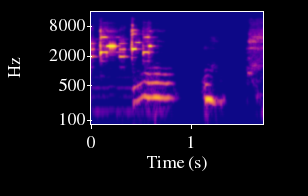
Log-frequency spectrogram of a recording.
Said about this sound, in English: Is that your Kim Possible ringtone? Do you still have that? It is my Kim Possible ringtone.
